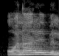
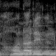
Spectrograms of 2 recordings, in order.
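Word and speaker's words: honourable: না হবে না কেন যখন দেখবে যে এই আছে ফার্স্ট লেটার কোন ওয়ার্ডের কিন্তু উচ্চারণ করতে গেলে সেই এইটা সাইলেন্ট থাকছে যেমন আমরা হাওয়ার বলতে পারি না আমরা এটাকে বলি আওয়ার অনেস্ট বলি হনেস্ট বলি না ওকে অনারেবল বলি হনারেবল বলি না ঠিক আছে তো সেইজন্য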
